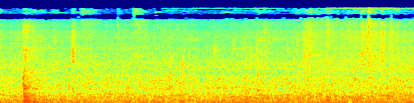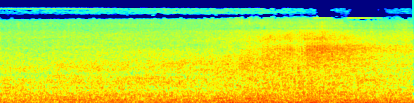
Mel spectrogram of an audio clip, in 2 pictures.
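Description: A van drives up and passes close by over steady street traffic, its engine and tyre noise swelling to the loudest point near the end. A short sharp knock sounds just after the start.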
